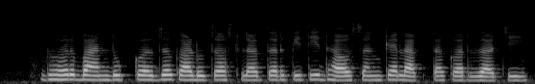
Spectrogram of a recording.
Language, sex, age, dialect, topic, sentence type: Marathi, female, 25-30, Southern Konkan, banking, question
